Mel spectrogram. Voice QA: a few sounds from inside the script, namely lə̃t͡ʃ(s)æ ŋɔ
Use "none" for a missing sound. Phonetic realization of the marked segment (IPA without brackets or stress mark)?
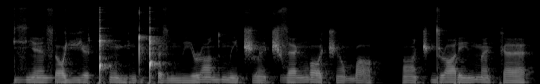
z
